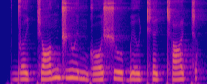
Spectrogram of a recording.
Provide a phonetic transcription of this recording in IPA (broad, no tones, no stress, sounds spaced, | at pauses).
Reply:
d ʌ e̯ c ɒ n d͡ʒ ũ e̯ ŋ ɡ ɔ ʃ u ɓ ɪ o̯ cʰ ɛ cʰ ɑ c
